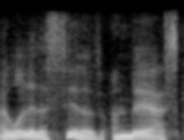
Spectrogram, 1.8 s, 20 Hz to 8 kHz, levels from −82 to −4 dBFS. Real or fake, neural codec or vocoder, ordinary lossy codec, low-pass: fake; codec, 16 kHz, 0.5 kbps, FunCodec, trained on Chinese and English, 25 frames a second; AAC, 48 kbps; 7.2 kHz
